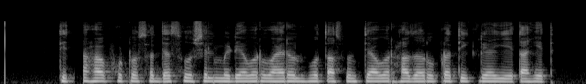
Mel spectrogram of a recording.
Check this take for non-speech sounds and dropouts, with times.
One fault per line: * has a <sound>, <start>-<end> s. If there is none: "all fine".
* has a dropout, 0.7-0.8 s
